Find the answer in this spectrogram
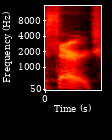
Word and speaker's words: Serge: And then they shortened it to Serge. No, actually, if you remember that scene, it was Axel was mispronouncing. He kept correcting us. No, it's actually Serge.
